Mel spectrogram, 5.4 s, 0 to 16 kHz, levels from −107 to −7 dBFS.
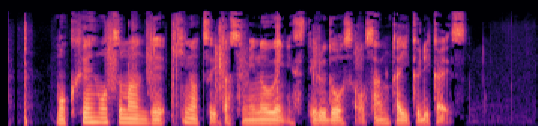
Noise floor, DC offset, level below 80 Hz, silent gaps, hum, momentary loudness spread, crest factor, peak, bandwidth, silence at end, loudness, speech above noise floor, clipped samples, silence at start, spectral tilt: -72 dBFS; under 0.1%; -56 dBFS; none; none; 7 LU; 20 dB; -6 dBFS; 11.5 kHz; 0.75 s; -25 LUFS; 47 dB; under 0.1%; 0.25 s; -4 dB/octave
